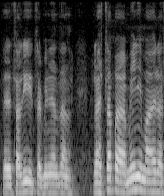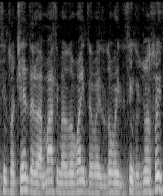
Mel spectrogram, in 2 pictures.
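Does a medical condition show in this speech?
Yes: Parkinson's disease; onset 15 years ago, treated 5 years, earlier whole-body tremor, could not walk or eat, walker.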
